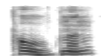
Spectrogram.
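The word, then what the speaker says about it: 問う: 다음 어휘는 한자가 물을 문자이고 일본어로는 토우라고 읽으며 토우는 묻다, 물어보다 밝혀 따지다 라는 뜻의 타동사입니다.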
